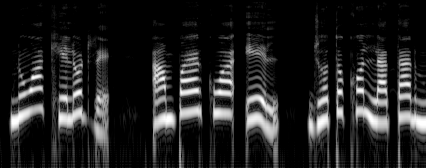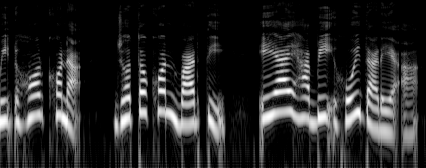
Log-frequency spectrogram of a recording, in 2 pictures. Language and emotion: Santali, neutral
